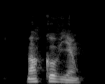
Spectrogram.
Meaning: Markovian
- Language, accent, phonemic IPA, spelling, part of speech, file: French, France, /maʁ.kɔ.vjɛ̃/, markovien, adjective, LL-Q150 (fra)-markovien.wav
